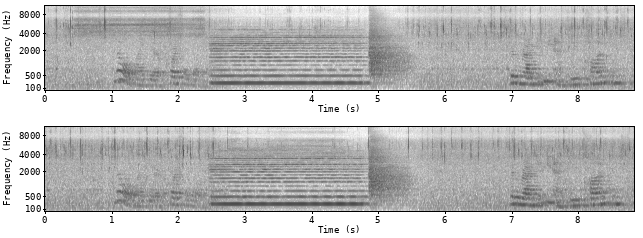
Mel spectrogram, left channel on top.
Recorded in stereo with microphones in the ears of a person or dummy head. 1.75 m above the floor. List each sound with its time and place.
1.0 s a woman speaking: 65° left (ahead or behind), 1.7 m
2.5 s a violin: 5° right (ahead or behind), 2.0 m
4.9 s a clap: 15° right (ahead or behind), 2.5 m
7.0 s a woman speaking: 40° right (ahead or behind), 2.5 m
